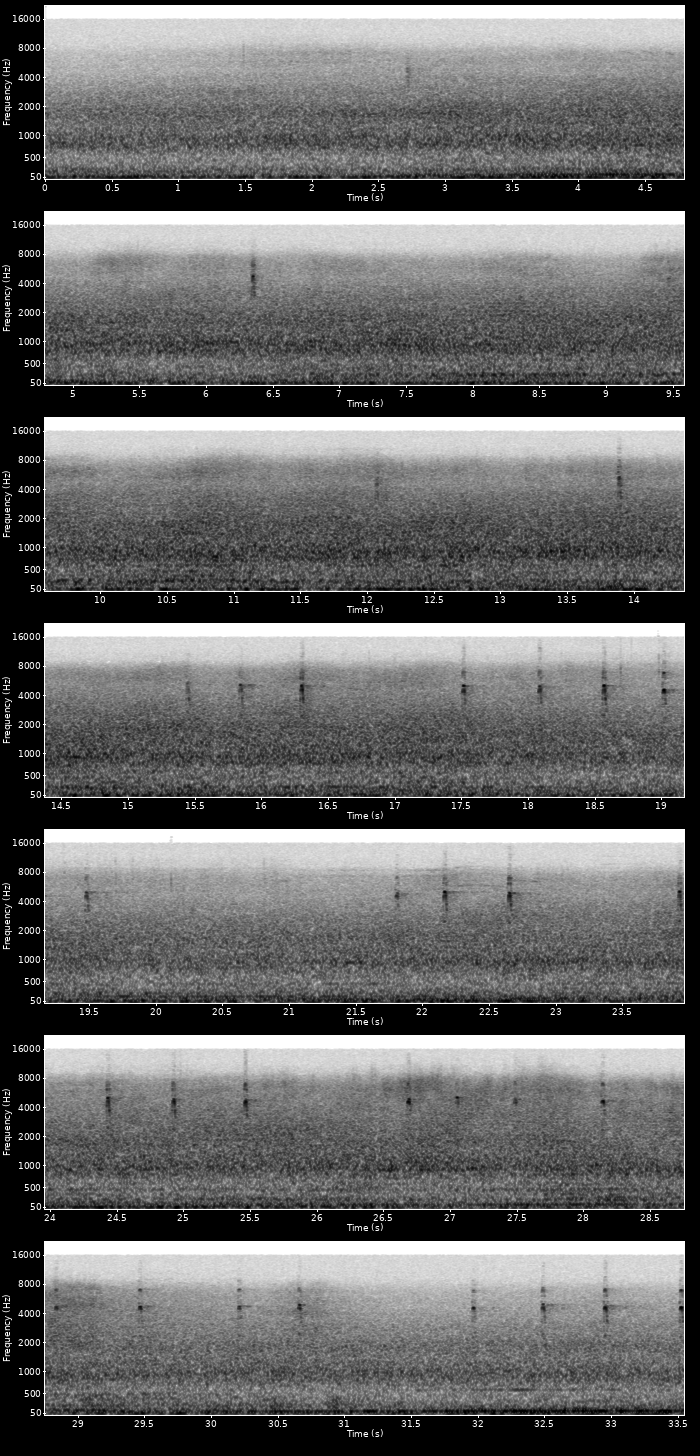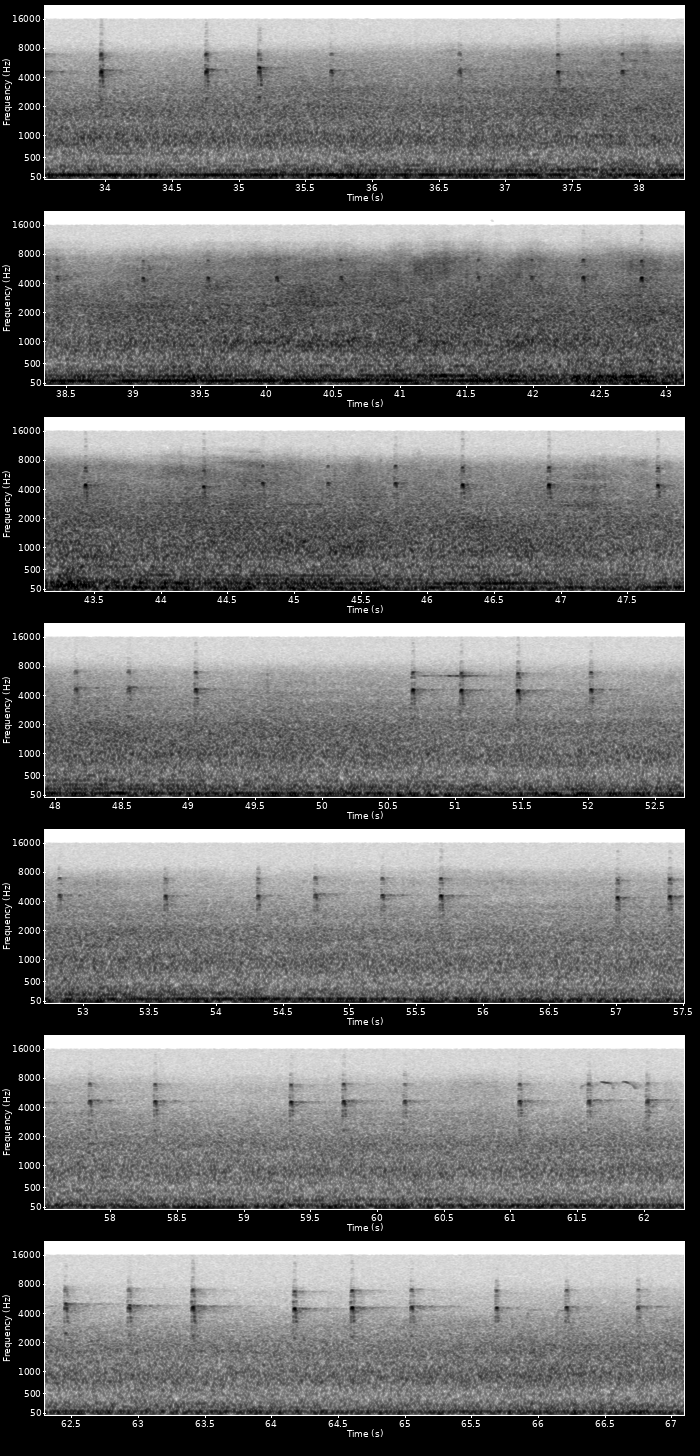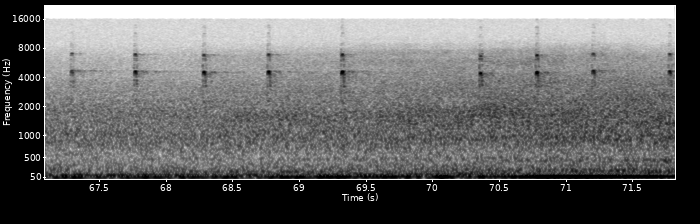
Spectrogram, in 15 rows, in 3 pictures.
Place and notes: {
  "title": "Vilnius, Lithuania, Rasos cemetery",
  "date": "2020-10-17 15:10:00",
  "description": "Vilnius city soundscape from the grave of greatest lithuanian composer M. K Ciurlionis",
  "latitude": "54.67",
  "longitude": "25.30",
  "altitude": "160",
  "timezone": "Europe/Vilnius"
}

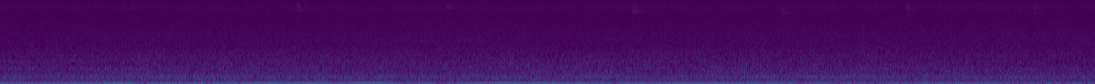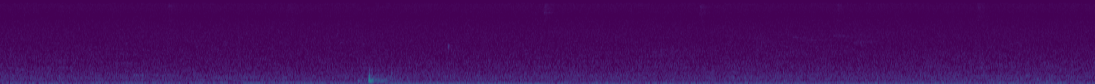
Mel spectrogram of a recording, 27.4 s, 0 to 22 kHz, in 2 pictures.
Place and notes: {
  "title": "Kintai, Lithuania, abandoned camp",
  "date": "2022-07-21 11:20:00",
  "description": "Abandoned camp. The building with dining-room. Scaterred trash, broken windows...",
  "latitude": "55.42",
  "longitude": "21.26",
  "altitude": "8",
  "timezone": "Europe/Vilnius"
}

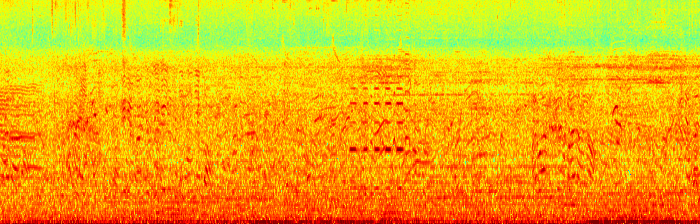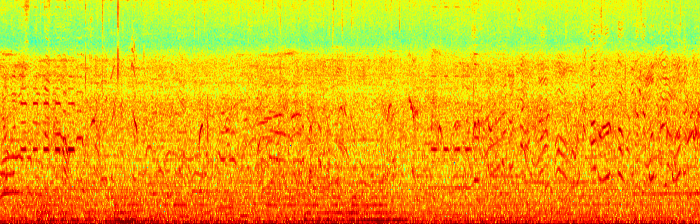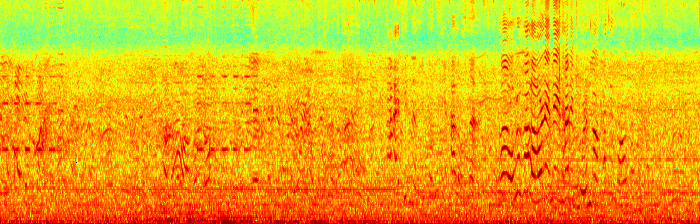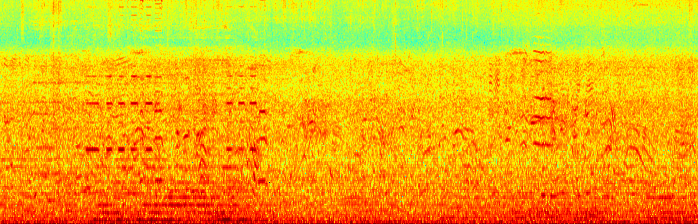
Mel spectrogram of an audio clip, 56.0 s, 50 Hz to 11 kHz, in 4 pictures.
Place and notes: {
  "title": "National Dr. Sun Yat-sen Memorial Hall, Taipei City - People in the square",
  "date": "2012-11-04 16:14:00",
  "latitude": "25.04",
  "longitude": "121.56",
  "altitude": "11",
  "timezone": "Asia/Taipei"
}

